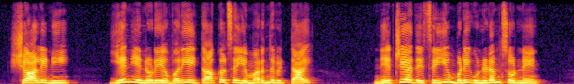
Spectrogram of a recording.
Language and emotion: Tamil, angry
